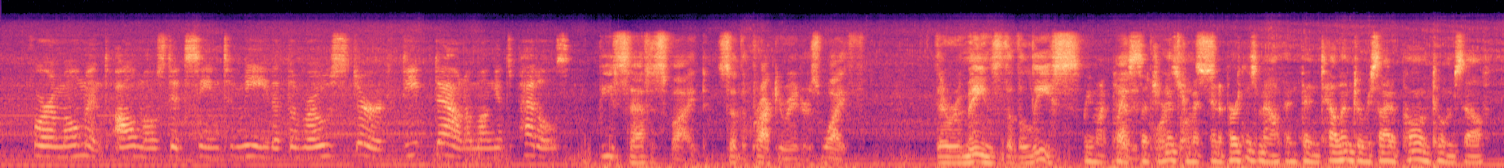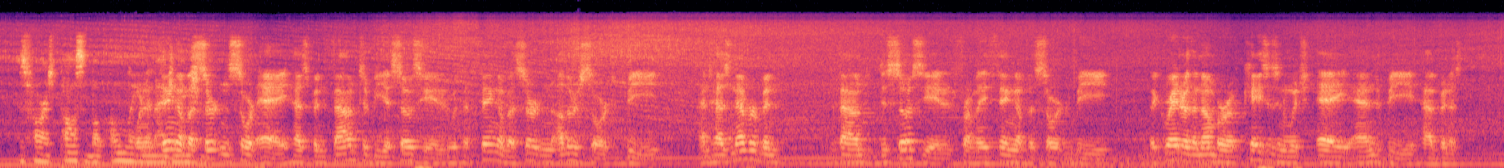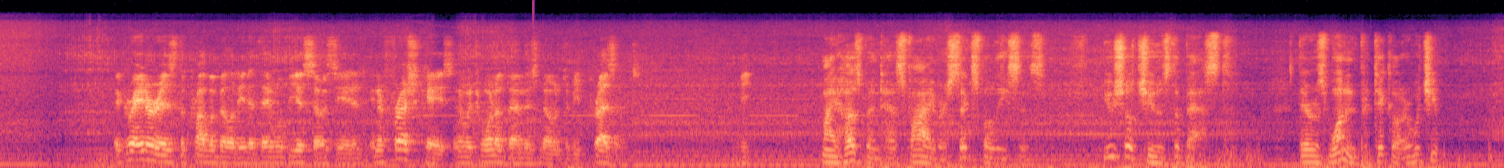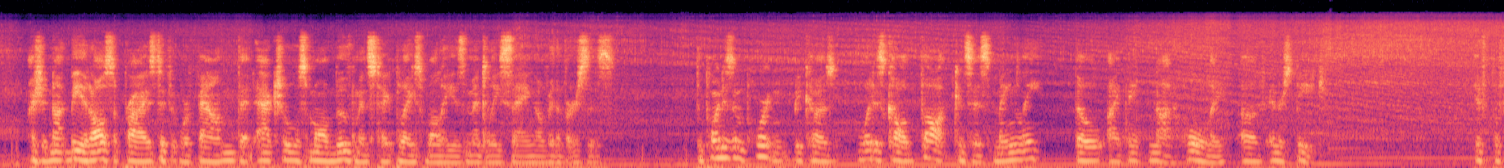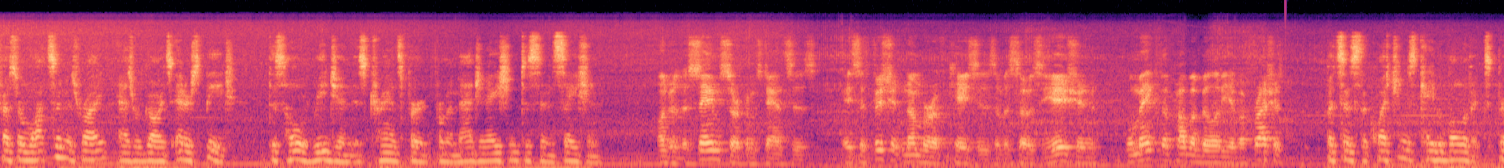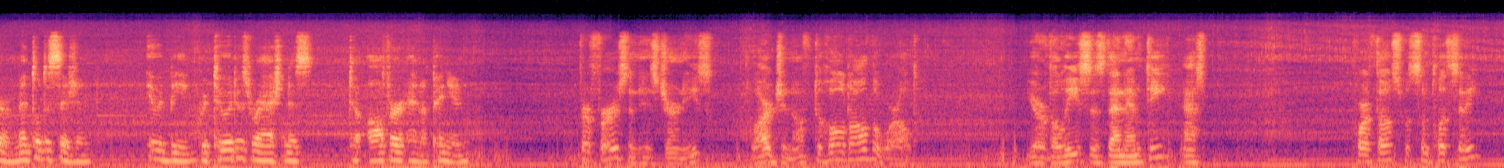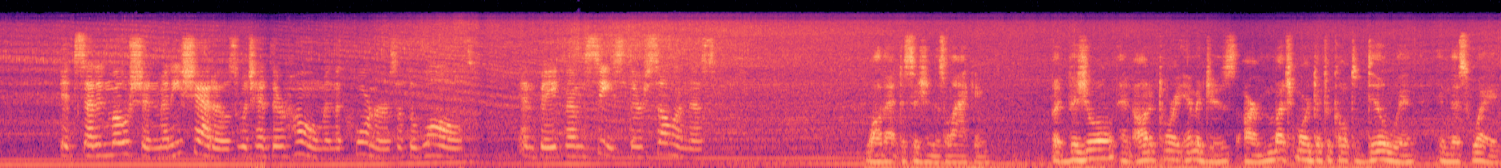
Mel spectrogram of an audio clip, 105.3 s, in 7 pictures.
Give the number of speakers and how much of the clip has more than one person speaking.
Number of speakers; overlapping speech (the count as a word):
four, about 2%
